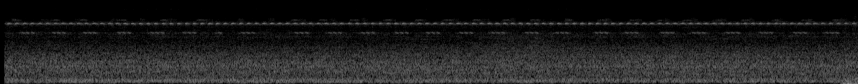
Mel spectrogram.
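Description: Crickets chirping: one high, steady pulsing trill with a second, lower chirp repeating in short bursts, over a soft outdoor hiss.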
